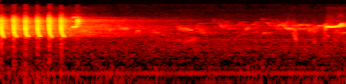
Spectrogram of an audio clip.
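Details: Thrush nightingale singing: a burst of six rapid, loud clicking notes, then a quiet, trailing run of soft warbled and whistled phrases.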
